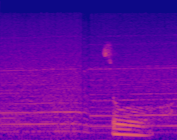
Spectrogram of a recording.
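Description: A racing car engine shifts up a gear, its pitch dropping.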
